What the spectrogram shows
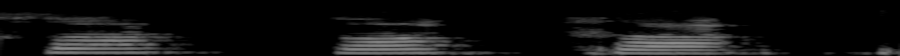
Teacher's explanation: Kha sound comes from the top of the throat, which is nearest to the mouth. Top of the throat, okay?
